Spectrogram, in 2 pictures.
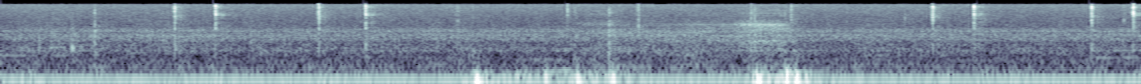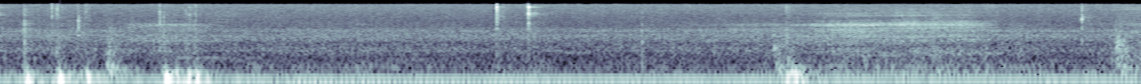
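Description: Typing on a computer keyboard: scattered, uneven keystrokes and clicks, over a steady low hum.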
